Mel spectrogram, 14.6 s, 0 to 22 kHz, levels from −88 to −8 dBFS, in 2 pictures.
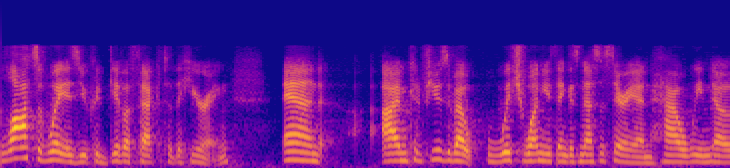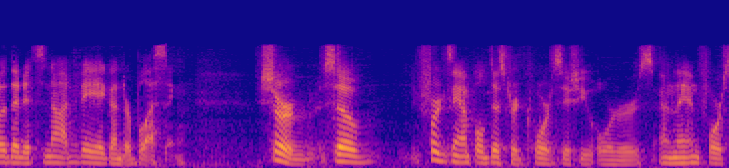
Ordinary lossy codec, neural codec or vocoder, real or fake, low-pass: AAC, 32 kbps; codec, 16 kHz, about 1 kbps, DyCAST, with the encoder's durations; fake; 7.2 kHz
